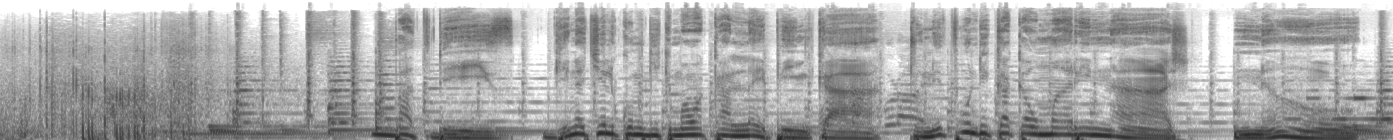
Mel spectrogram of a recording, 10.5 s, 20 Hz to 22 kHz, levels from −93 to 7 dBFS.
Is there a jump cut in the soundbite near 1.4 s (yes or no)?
yes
